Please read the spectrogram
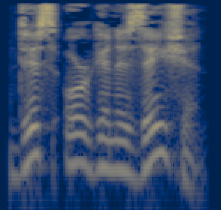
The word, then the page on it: disorganisation: British English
